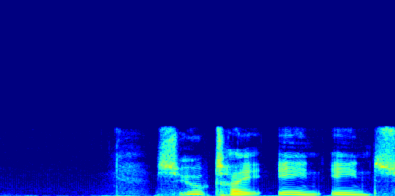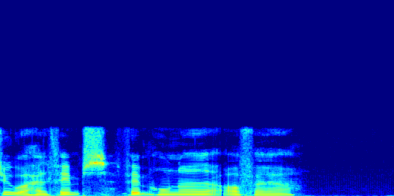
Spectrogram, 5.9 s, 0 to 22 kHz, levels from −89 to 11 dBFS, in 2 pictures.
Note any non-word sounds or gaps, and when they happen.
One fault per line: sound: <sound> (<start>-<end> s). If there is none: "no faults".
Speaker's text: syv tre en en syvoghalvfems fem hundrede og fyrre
no faults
